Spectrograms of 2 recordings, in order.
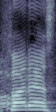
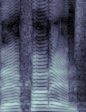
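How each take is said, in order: First: The word starts without an r sound. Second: The word starts with an r sound. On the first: The speaker calls it wrong. "এফারেন্স না" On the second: The speaker calls it right. "এটা হচ্ছে রেফারেন্স"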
